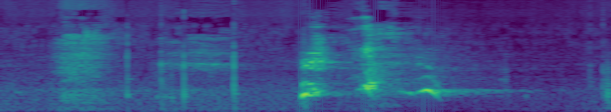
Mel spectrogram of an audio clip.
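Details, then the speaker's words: Woman with hives on the back and sides of her thighs, itchy nose and itchy throat, apparently reacting to the pet she is about to bathe: quick sniffs, then two or three sneezes with breathy catches; allergic sneezing. "I can't show you, but I have hives on the back of my thighs and on the sides, and I can't even tell you how much my nose is itching."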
